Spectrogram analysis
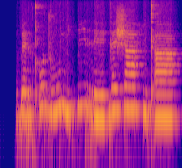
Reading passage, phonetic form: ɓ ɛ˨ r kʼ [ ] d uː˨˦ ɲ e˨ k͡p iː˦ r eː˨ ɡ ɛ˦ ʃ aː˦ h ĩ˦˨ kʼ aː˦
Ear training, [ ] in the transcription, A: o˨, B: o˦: B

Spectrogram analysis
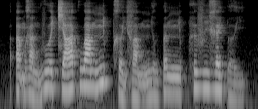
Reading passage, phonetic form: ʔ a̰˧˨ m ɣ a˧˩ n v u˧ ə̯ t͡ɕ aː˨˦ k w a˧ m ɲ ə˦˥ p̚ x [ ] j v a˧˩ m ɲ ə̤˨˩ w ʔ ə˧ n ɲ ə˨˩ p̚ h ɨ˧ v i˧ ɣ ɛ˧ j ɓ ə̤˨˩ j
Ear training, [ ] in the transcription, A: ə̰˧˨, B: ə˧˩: B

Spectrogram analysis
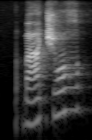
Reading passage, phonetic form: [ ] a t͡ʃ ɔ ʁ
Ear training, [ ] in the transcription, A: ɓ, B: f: A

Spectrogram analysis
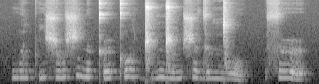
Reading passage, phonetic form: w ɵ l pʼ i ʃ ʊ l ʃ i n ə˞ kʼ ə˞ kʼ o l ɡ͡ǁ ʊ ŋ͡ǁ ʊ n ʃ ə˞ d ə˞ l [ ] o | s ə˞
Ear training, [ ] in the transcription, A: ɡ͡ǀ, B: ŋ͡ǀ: B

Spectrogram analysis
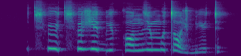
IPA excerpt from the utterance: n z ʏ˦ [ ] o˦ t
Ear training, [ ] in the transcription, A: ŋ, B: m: B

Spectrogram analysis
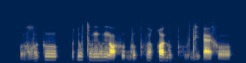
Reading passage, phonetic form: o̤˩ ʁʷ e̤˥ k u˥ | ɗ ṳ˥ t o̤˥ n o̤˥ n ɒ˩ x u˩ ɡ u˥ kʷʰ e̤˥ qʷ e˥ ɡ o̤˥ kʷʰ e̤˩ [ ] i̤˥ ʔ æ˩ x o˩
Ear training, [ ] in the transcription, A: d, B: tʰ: A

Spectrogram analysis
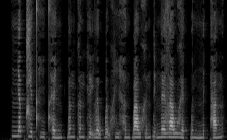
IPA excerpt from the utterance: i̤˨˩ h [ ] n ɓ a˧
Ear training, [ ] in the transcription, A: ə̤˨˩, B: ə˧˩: A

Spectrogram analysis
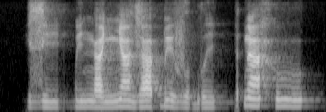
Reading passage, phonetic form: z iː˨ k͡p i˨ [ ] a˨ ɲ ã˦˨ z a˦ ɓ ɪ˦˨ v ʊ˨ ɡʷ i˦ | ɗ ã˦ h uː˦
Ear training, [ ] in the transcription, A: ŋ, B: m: A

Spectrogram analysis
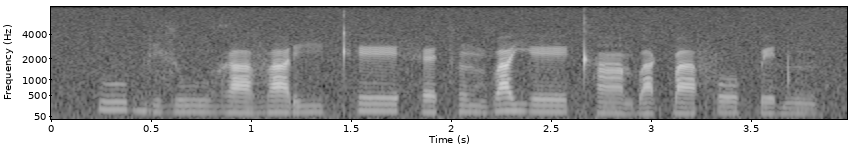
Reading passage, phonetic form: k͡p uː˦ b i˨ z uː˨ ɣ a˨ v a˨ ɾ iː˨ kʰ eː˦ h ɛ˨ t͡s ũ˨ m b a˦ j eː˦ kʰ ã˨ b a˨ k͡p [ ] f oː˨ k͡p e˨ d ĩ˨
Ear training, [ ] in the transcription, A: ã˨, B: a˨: B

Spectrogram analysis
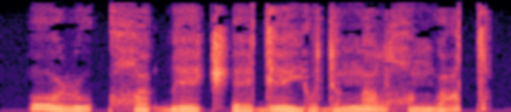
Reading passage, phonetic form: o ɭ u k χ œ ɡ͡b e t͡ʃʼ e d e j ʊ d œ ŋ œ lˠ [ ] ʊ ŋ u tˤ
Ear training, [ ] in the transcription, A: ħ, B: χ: B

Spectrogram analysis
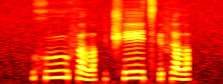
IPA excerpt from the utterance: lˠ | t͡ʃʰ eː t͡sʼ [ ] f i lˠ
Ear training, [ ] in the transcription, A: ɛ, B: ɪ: B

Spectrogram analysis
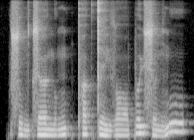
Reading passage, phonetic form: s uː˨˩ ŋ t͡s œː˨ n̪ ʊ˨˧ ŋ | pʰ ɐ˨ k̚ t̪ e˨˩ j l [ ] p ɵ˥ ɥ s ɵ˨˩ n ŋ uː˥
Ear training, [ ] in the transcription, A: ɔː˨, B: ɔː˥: A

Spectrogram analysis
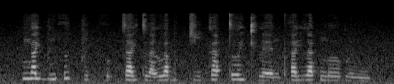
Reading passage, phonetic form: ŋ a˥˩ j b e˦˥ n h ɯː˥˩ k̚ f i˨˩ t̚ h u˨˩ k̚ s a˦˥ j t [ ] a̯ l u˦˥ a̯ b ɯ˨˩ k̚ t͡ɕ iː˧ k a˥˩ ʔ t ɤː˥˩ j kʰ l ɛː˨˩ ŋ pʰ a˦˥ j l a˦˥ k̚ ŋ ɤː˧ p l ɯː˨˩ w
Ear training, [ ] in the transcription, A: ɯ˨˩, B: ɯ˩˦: A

